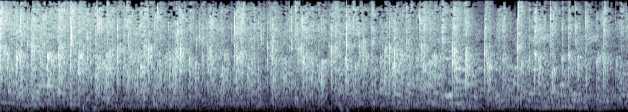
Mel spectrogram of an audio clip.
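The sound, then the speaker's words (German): Audience applause at a stage show: dense, steady clapping that holds at an even level for several seconds, with a voice talking over it. “Mach mal Applaus, mach mal Applaus.”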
